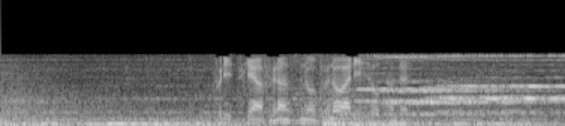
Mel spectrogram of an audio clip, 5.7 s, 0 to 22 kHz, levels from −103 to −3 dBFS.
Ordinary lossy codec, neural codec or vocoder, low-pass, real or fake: MP3, 32 kbps; none; 3.6 kHz; real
